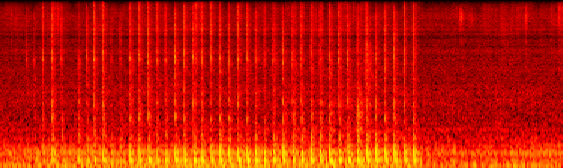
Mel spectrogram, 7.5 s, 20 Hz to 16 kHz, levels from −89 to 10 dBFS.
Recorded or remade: remade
